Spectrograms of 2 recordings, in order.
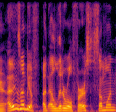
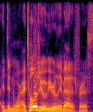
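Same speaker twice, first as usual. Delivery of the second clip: normal talking voice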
